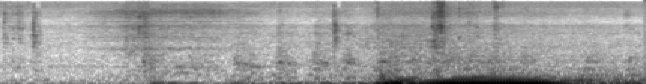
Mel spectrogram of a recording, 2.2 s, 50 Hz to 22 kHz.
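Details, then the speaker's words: 2005 Nissan Murano, towed in with dash warning lights: the engine catches on the first try, runs rough for about half a second, then dies, and restarts the same way. "cars right up but then dies almost immediately um but it'll fire right back up again just like that and then just dies"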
